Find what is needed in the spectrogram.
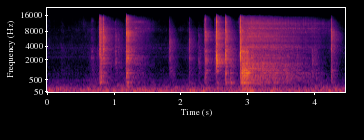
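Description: Small clicks and taps of hands and a tool working on the speed control of a KitchenAid stand mixer's metal motor housing, in an irregular run, then one sharper knock about three seconds in that rings on and fades over about a second.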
